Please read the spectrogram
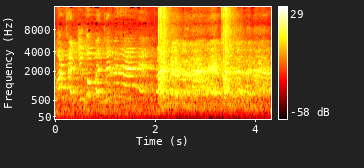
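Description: Children's voices in a hall: one young performer declaiming loudly, then about halfway through a group of children shouting out together, with a sudden loud noisy burst at the start of the shout.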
